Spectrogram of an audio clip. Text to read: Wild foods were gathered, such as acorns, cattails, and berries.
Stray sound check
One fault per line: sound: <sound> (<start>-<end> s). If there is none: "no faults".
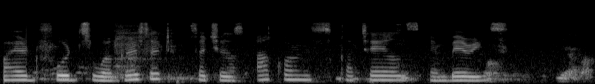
no faults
